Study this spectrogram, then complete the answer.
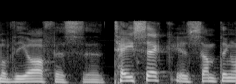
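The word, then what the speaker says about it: Taoiseach: Patrick's Day appearance in the White House in which the Prime Minister, we learned at one point how to pronounce the name of the office. Tasek is something like that.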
